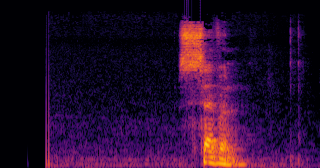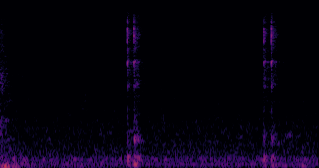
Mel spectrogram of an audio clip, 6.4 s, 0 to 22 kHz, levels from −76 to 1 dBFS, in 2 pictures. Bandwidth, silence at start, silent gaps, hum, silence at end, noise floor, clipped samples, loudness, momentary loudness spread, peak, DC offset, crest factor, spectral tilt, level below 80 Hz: 17 kHz; 1.8 s; none; none; 3.9 s; -59 dBFS; under 0.1%; -12 LUFS; 31 LU; 0 dBFS; under 0.1%; 22 dB; -2.5 dB/octave; -50 dBFS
